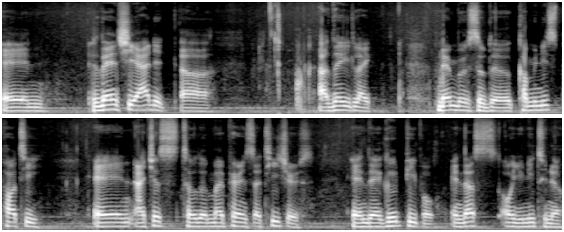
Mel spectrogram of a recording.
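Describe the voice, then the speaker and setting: Someone with a Vietnamese accent speaks at a moderate pace, leaving long, frequent pauses. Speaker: international student. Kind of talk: interview testimony. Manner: halting, many fillers.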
